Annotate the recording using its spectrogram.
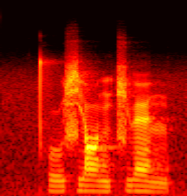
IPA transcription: t̪ʰ u˧˥ ɕ j ɑ˥˧ ŋ t͡ɕ ɥ ɛ˥˩ n

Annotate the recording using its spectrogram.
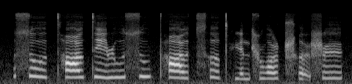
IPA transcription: s o˥˩ ʊ̯ t̪ʰ ɑ˧˥ ʊ̯ t̪ e˧ ɪ̯ ɻ u˧˥ s u˥ pʰ ɑ˥˧ ʊ̯ t͡sʰ ɤ˥˩ t̪ʰ ɥ ɛ˩ n ʂ w ɔ˧˥ ʈ͡ʂʰ ɤ̰˨˩ ʂ ɻ̩˥

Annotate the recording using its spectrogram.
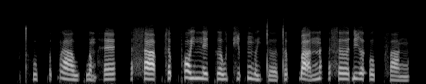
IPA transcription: t̪ʰ u˨˩ p̚ ʔ ə˦˥ p̚ ɣ a̤ː˨˩ w k w ə̰˧˨ m h ɛ˧ | s aː˨˩ p̚ s ə˦˥ p̚ k ɔ˧ j n e˧ k ə˧ w t͡ɕ ə˦˥ p̚ ŋ ə̤˨˩ j t̪ ə̤ː˨˩ t̪ ə˦˥ p̚ ɓ a̰˧˥ n | s əː˧ ɗ i˧ ə̯ ʔ o˨˩ p̚ f a̤˨˩ ŋ

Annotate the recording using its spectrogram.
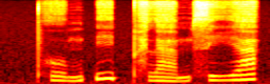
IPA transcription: pʰ o˩˦ m ʔ i˥˩ ʔ pʰ l a˩˦ m s i˦˥ a̯

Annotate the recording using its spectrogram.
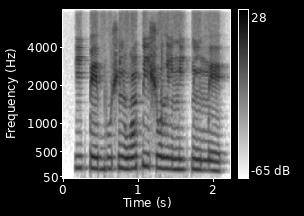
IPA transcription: i˨ k͡p e˨ b u˨ ʃ ĩ˨ w ɔ̃˨˦ k͡p i˦˨ ʃ o˧ l i˨ n i˨ k͡p ĩ˨ m e˨

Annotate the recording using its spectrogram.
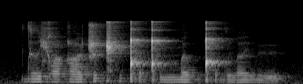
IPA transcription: d əː ʑ ɔː ə̯ q ɐː ʈ͡ʂ ə ǁʰ ʏ ǃʼ ɐ ǃʰ ʏ mː ɐː kʷ ǃʰ ɐ ɡʷ ə ɪ̯ w ɐː ɪ̯ w ʏː

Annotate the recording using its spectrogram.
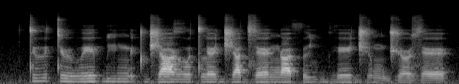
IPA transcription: t ɨ t ʏ β e ɓ i ŋ ʏ t d͡ʒ a ɣ ɤ t l ɛ d͡ʒ a d͡z ɛ ŋ a θ ɨ ʎ bʱ e d͡ʒ ɤ ŋ d͡ʒ œ z ɛ

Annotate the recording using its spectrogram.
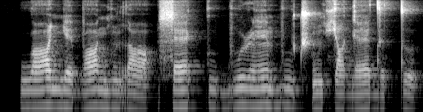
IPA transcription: w ɑ ɲ ɛ b ɑ ŋ ɡ ũ r ɑ | ɬ æ kː u b u ɭ ɛ̃ b u t͡ʃʼ ũ ç ɑ ɡ æ d ə tː ʊ

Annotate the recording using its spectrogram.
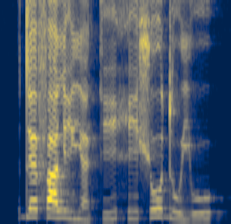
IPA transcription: d ɛ˦ f a˦ l i˧ j ɛ̃˨ k i˨˦ h i˧ ʃ o˦ d u˧ j u˦

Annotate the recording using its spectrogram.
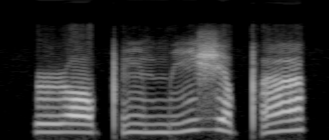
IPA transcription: ɹ ɔ pʼ ĩ m i ʒ ɐ pʼ ɐ̃

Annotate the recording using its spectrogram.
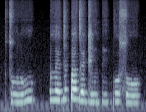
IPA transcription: t u˨ l u˨˦ | l ɛ˧ ɡ ɛ˦ k͡p a˦ d ɛ˧ d͡ʒ ĩ˨ k͡p i˨ ɡ͡b o˧ s o˧

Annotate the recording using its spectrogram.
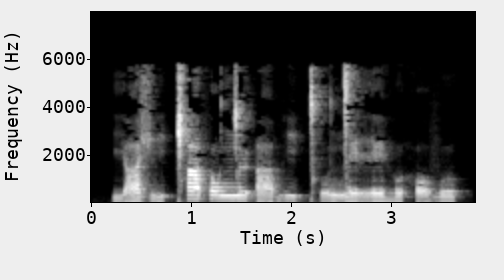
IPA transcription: j a˩˧˩ ʒ i˩˧˩ ǁʰ a˦ θ ɔ˦ ŋ͡ǀ ʏ˦˨ ʔ a˨˩˦ bʱ i˦˨ ǀʰ ʊ˩˧˩ ŋ͡ǀ e˦ r e˦ ɦ ʊ˦ h ɔ˨˩˦ v ʊ˦

